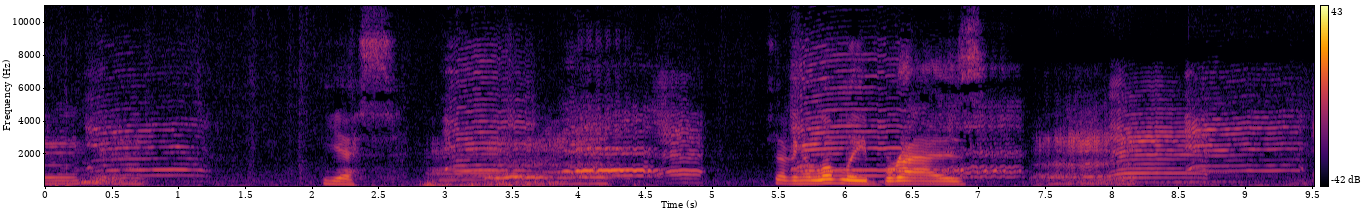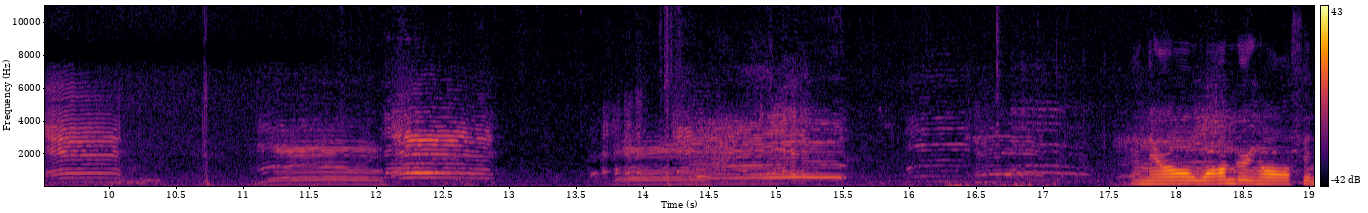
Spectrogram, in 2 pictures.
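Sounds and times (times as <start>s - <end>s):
sheep bleating: 0.0s - 1.3s, 2.9s - 10.3s, 11.1s - 13.0s, 13.6s - 18.7s.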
